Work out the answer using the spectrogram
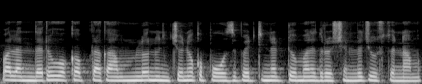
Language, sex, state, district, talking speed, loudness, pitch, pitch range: Telugu, female, Andhra Pradesh, Krishna, 170 wpm, -12 LUFS, 185 Hz, 180-190 Hz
